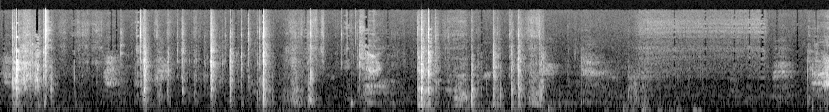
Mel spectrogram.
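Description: Small sharp clicks and taps of a plastic ink pad case being handled, pressed shut and set down on a tabletop, several separate knocks spread over the first several seconds.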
